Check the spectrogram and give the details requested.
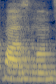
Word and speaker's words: Fadzlun: for you well Bill first and foremost you pronounce my name just right I'm Faz Lon but to make it easier for you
